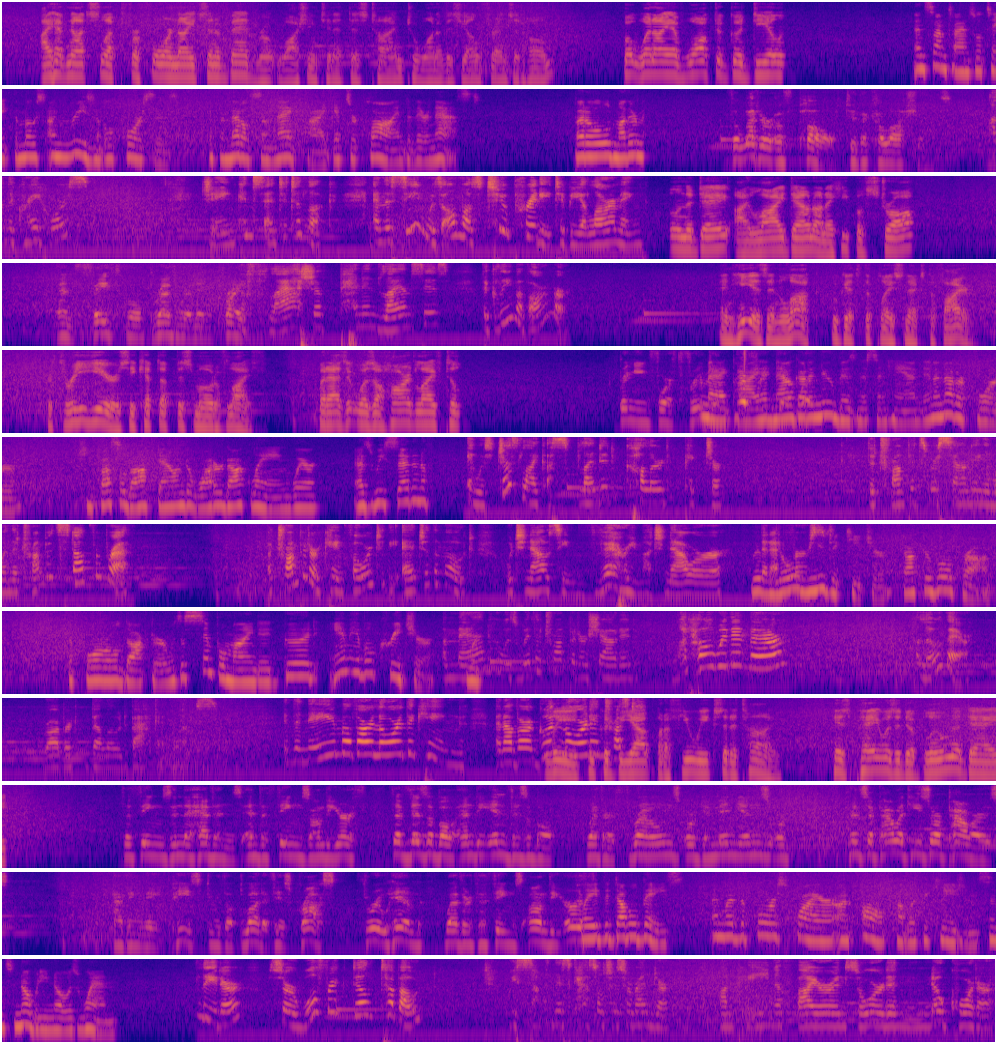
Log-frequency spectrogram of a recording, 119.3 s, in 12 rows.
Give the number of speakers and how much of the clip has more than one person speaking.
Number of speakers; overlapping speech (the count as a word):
four, about 4%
